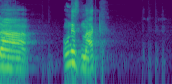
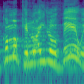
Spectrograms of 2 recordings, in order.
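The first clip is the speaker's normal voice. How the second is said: higher, louder indignant retort; indignant protest; 8 semitones higher, 8 dB louder than usual. Retold or imitated. Customer arguing with the butcher, indignant and louder. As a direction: protest like you can see it right there.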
